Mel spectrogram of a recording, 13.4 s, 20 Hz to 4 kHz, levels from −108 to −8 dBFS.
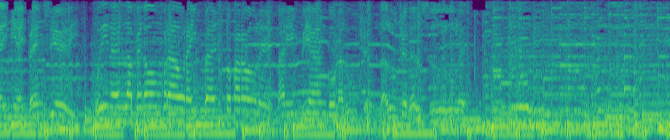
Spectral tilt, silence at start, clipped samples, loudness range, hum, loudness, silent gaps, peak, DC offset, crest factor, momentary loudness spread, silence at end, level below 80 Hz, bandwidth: -11.5 dB/octave; 0 s; under 0.1%; 2 LU; none; -30 LUFS; none; -16 dBFS; under 0.1%; 12 dB; 4 LU; 0 s; -42 dBFS; 4 kHz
